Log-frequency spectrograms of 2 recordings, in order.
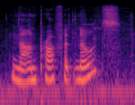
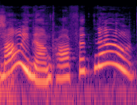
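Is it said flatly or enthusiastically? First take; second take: flatly; enthusiastically. First: It is said with little enthusiasm. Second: It is said with more enthusiasm.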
